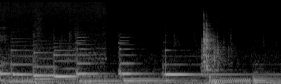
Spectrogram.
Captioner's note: office door opens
